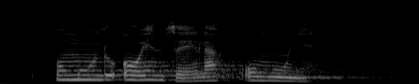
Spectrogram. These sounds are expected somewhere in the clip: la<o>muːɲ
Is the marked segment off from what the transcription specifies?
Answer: no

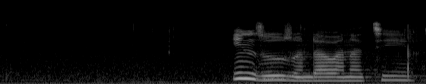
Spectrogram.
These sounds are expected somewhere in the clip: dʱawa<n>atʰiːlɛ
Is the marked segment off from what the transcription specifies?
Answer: no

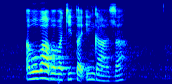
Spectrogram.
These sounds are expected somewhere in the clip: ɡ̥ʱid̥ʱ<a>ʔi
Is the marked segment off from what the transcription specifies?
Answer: no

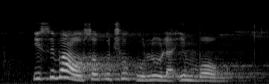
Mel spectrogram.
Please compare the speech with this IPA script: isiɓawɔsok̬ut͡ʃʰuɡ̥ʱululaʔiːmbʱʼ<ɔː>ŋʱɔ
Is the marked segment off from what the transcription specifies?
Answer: no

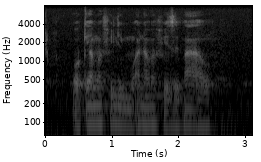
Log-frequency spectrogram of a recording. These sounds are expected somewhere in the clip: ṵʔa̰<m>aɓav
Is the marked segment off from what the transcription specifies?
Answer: yes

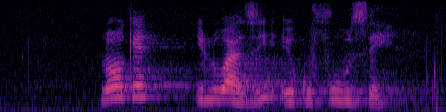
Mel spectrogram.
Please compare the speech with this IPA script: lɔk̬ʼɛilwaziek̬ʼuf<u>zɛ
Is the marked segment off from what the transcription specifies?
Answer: yes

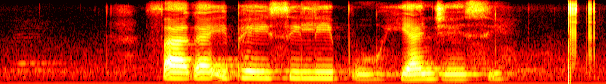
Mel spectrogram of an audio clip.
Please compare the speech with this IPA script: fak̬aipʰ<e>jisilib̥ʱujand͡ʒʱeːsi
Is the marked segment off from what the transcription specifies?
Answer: no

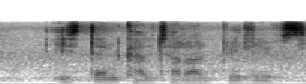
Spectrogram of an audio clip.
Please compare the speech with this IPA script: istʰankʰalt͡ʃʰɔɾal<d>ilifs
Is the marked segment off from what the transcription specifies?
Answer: yes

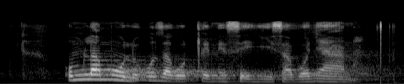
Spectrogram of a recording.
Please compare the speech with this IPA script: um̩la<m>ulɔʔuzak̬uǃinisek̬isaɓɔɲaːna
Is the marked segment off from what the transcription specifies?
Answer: no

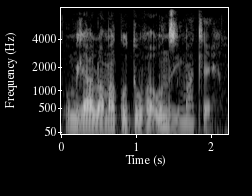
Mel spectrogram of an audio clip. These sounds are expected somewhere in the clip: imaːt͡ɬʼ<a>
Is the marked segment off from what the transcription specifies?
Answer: yes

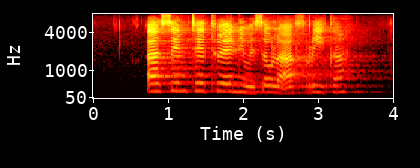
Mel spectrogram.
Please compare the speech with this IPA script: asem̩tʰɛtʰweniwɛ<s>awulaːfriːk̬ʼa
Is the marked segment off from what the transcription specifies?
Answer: no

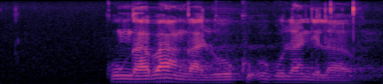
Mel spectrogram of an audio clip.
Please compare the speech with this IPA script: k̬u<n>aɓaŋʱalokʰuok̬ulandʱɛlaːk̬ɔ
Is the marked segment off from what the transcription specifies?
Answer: yes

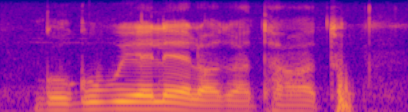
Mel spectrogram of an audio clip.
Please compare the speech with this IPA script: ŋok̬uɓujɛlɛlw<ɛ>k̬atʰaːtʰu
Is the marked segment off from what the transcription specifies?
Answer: yes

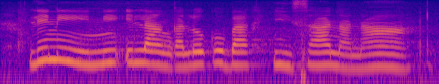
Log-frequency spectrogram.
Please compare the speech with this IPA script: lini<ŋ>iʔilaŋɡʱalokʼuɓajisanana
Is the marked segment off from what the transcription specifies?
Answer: yes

